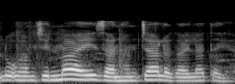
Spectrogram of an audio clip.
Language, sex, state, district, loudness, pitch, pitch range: Wancho, female, Arunachal Pradesh, Longding, -13 LUFS, 190 Hz, 175-205 Hz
